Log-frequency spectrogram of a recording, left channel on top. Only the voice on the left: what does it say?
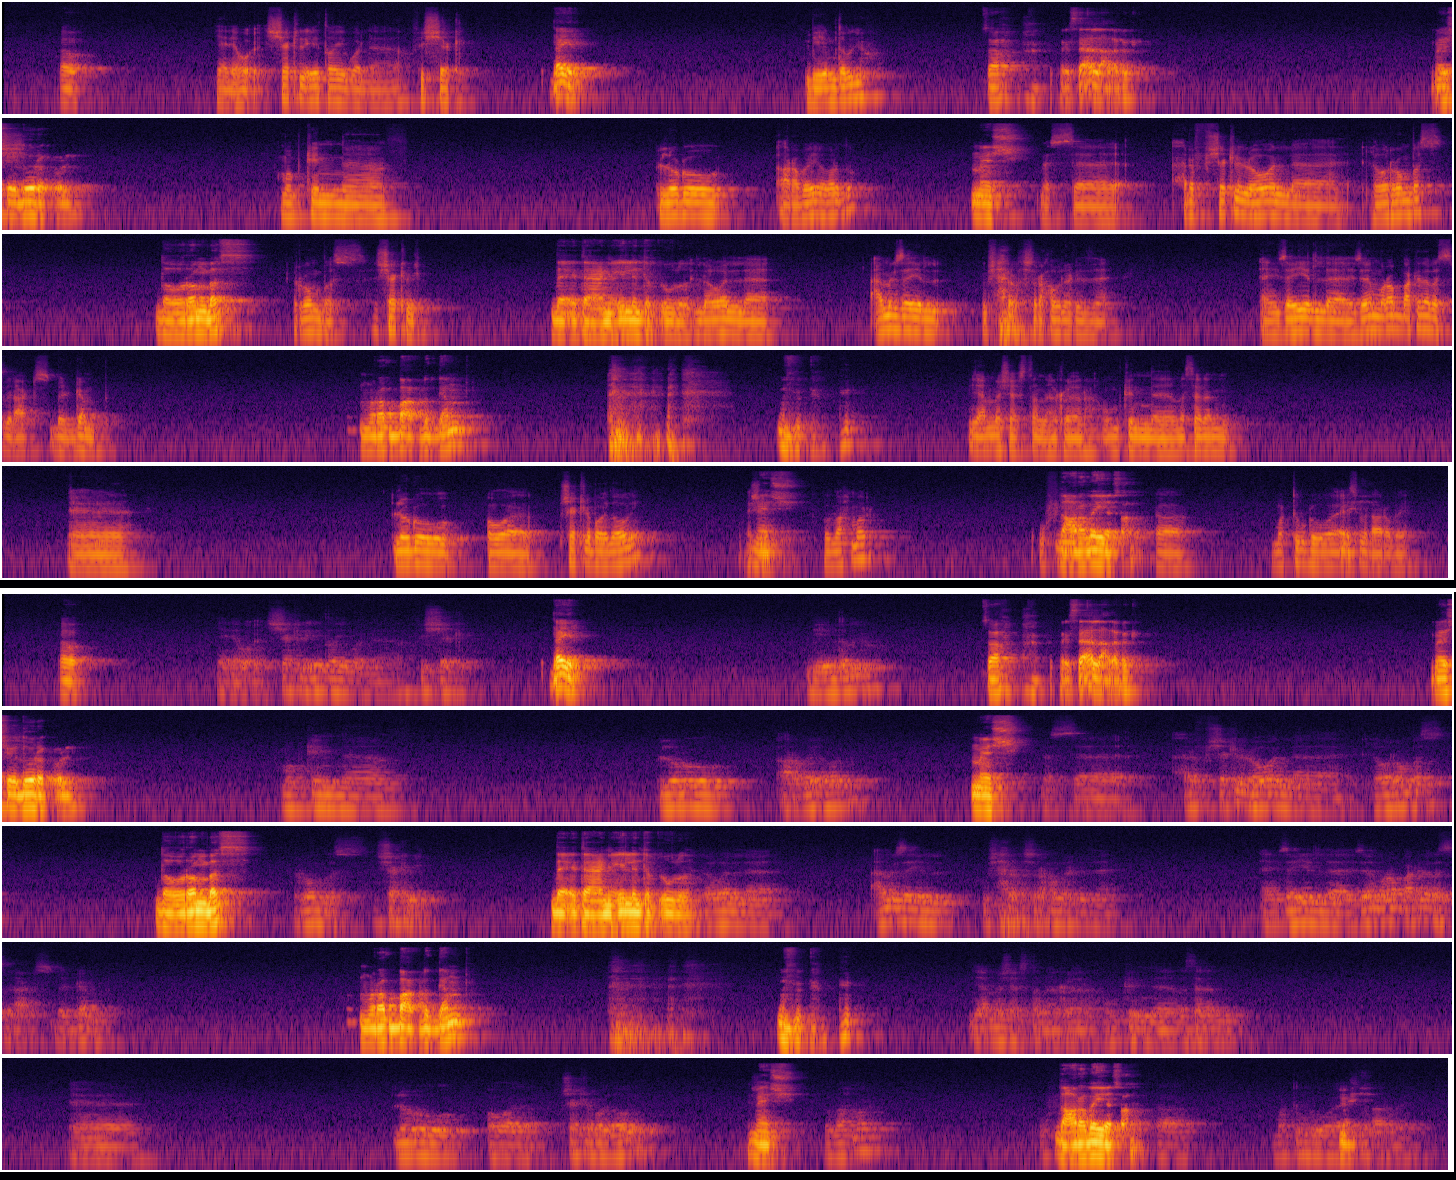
يعني هو الشكل ايه طيب ولا في الشكل
بي ام دبليو
ماشي
ممكن آه، لوجو عربية برضو
بس آه، عارف الشكل اللي هو ال- اللي هو الرومبس
الرومبس الشكل
اللي هو ال- عامل زي ال... مش عارف اشرحه لك ازاي يعني زي ال... زي المربع كده بس بالعكس بالجنب
<laughs>
يا عم ماشي هستنى اغيرها ممكن آه، مثلا آه، لوجو هو شكل بيضاوي ماشي
لون احمر وفي
جو...
اه مكتوب جواه
اسم العربية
